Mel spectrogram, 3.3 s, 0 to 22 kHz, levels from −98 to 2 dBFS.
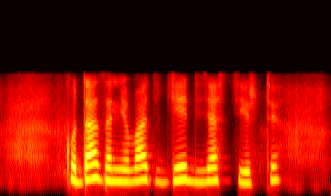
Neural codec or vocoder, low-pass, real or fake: codec, 24 kHz, 0.9 kbps, WavTokenizer, large speech release; 5.4 kHz; fake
